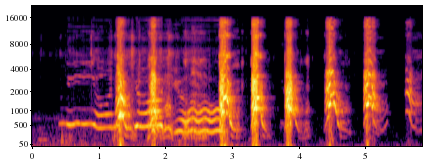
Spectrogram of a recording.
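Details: JoJo the dachshund at home, with another dog named Leon nearby chewing a bone: a woman's sing-song calling opens, then sharp barks burst out in a quick run, about two per second, with her voice between them.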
